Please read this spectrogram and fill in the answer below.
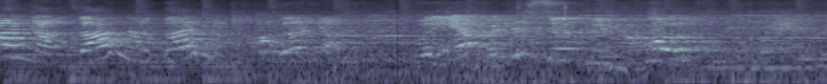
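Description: Children's voices at play, a string of high shouts and squeals with quickly rising pitch, over background music.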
